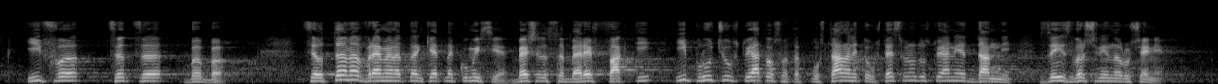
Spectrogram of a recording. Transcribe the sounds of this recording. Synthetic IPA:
ifət̪sət̪səbəbə̰ | t̪sɛlˠt̪ənɐvɾɛmɛnːət̪əɐŋkʲɛt̪nɐkomisijə̰bɛʃɛd̪ɐsɐbɛɾɛfakt̪iː | pɾout͡ʃiopst̪ojat̪ɛlˠst̪vət̪əfpost̪anəlit̪ɛopʃt̪ɛst̪vɛnod̪ost̪oʊjaniɛd̪anːḭzɐizvɤɾʃɛninɐɾʊʃɛnḭə̰

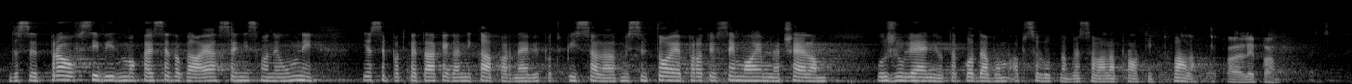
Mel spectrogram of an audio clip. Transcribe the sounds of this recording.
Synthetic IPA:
d̪asɛpɾawwsiʋiːd̪mɔkaːjsɛd̪ɔɡaːjasajniːsmɔnɛumni | jəsɛpɔt̪kat̪aːkɛɡanikaːkɔɾnɛbipɔt̪piːsalamislimt̪oːjɛpɾoːt̪iwsemːɔːjimnat͡ʃɛːlɔm | uʒiwljɛːnjut̪akoːd̪aboma̰psolut̪nɔɡlasɔʋaːlapɾoːt̪ixʋaːlaxʋaːlaleːpa

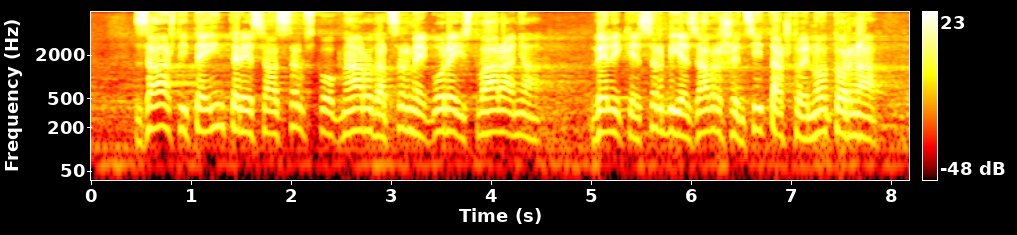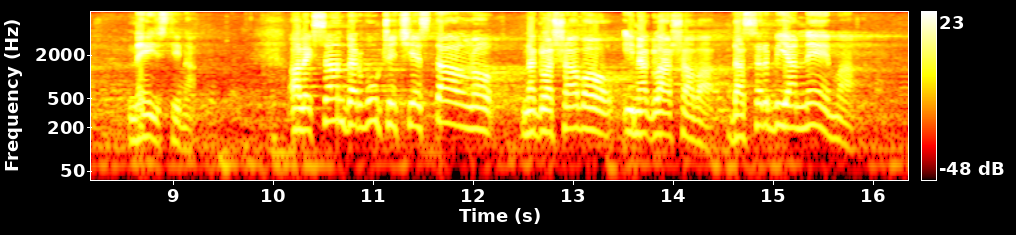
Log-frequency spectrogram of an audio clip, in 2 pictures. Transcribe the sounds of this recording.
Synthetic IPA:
zaːʃt̪it̪eint̪e̞ɾe̞sasr̩psko̞ɡnaːɾo̞d̪at̪sər̩ne̞ɡo̞ɾe̞ist̪ʋaːɾaɲa | ʋe̞like̞sr̩bije̞zaʋr̩ʃe̞nt̪sit̪aʃt̪o̞je̞no̞t̪o̞ɾna | neist̪ina̰ | aleksand̪aɾʋut͡ʂit͡ɕje̞st̪aːlˠno̞naɡlaʃaːʋaoinaɡlaʃaːʋa̰d̪asr̩bijaneːma̰

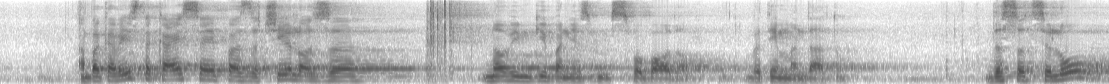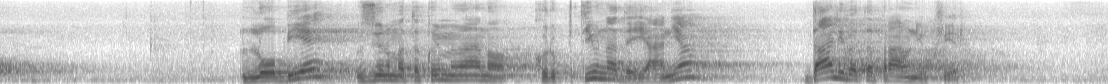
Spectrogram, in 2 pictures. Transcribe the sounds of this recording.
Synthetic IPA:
ampakaʋeːst̪ɛkajsɛjɛpazat͡ʃeːlɔzə | nɔʋimɡiːbanjɛmsʋɔbɔːd̪ɔʋət̪emːand̪aːt̪u | d̪asɔt̪sɛloː | lobijɛɔziɾɔmat̪akoːimɛnaːnɔkɔɾupt̪iwnad̪ɛjaːnja | d̪aːliʋət̪apɾawniɔkʋḭɾ

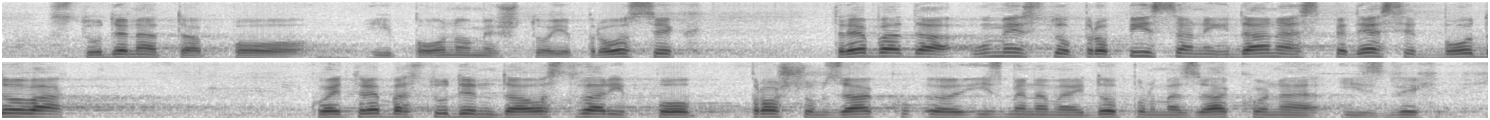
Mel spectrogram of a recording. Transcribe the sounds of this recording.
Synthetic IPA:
st̪ud̪e̞nat̪apo̞ipoono̞me̞ʃt̪o̞je̞pɾo̞ːsek | t̪ɾe̞bad̪aumje̞st̪o̞pɾopisanixd̪anaspe̞d̪e̞se̞t̪̚bo̞d̪o̞ʋa | ko̞jet̪ɾe̞bast̪ud̪e̞nt̪d̪ao̞st̪ʋaːɾipo̞pɾo̞ʃlomzaːkizmjenamaid̪o̞punomazaːkʰo̞naizd̪ʋeː

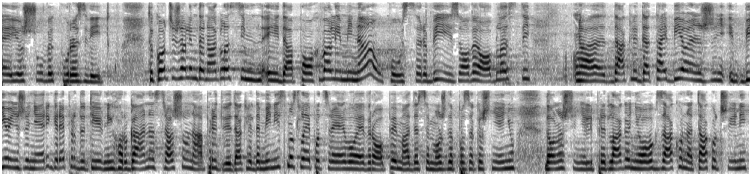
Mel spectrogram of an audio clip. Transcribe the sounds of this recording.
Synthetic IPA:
jejo̞ʃuʋekuɾazʋit̪ku̥t̪ako̞ːd͡ʑeʒelimd̪anaɡlˠasimid̪apo̞xʋaːliminaukuusr̩biiːzo̞ʋe̞o̞blˠaːst̪i | d̪akled̪at̪aːjbiobio̞inʒeɲeɾiŋɡɾe̞pɾo̞d̪uk̚t̪iʋnixo̞ɾɡaːnast̪ɾaːʃnonapɾe̞d̪ujed̪akle̞d̪amiːniːsmo̞sleːpo̞t̪sɾeʋoeʋɾo̞ːpɛmad̪ase̞mo̞ʒd̪apo̞zakaʃɲeːɲud̪o̞no̞ʃeɲailipɾe̞d̪lˠaːɡaɲeo̞ʋo̞ɡzaːko̞nat̪ako̞t͡ʃini

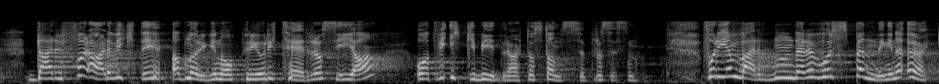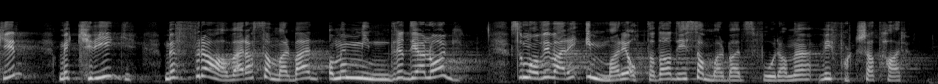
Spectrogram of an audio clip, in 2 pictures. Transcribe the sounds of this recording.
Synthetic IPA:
d̪æɾfɔɾæɖɛʋɪkt̪ɪɑt̪nɔɾɡənoːpʰɾɪʊɾɪt̪ʰeːɾəɾɔsiːjɑːʔɔɑt̪ʋɪʔɪkːəbiːd̪ɾɑːʈɪlɔst̪ɑnsəpʰɾʊsɛsːən̩ | fɔɾɪɛnʋæɾd̪n̩d̪eːɾəʋʊɾspɛnːɪŋənəʔøːkəɾmɛkʰɾiːɡ | mɛfɾɑːʋæːɾɑsɑmːɑɾbæɪd̪ɔmɛmɪnd̪ɾəd̪ɪɑloːɡ | sɔmɔʋɪʋæːɾəʔɪmːɑɾɪɔp̚t̪ʰɑt̪ɑʋd̪ɪsɑmːɑɾbæɪd̪sfuːɾɑnəʋɪfɔʈʂɑt̪hɑːɾ

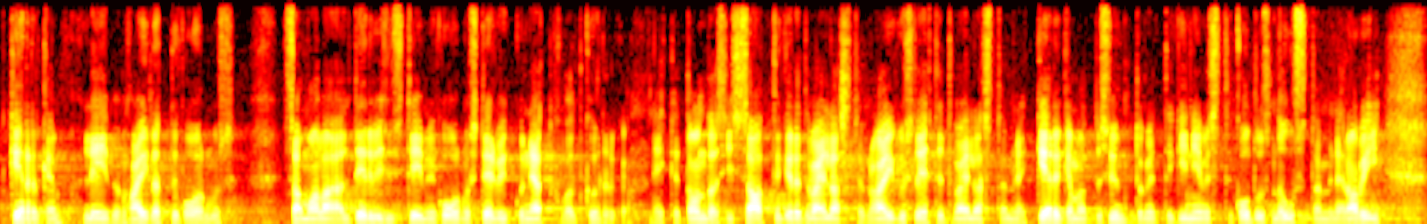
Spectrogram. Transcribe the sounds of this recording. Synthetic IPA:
ke̞rɡ̥e̞mle̞ːbemɦɑjd̥lɑt̪ːˑeko̞ːrmus | sɑmɑlɑjɑ̰lt̪e̞rvisyst̪e̞ːmiko̞ːrmust̪e̞rvikːˑunjæt̪̚kuvɑ̰lt̪̚kɤrɡ̥ee̞ht̪ˑe̞t̪ːˑo̞nd̪ɑsisːɑːt̪ːˑekeɾjɑd̪evælʲːɑst̪ɑmineɑjɡusle̞ht̪ed̪̥eælʲɑst̪ɑmineke̞rɡ̥e̞mɑt̪ːˑesymp̚t̪o̞mit̪ˑːeɡ̥inime̞st̪e̞ko̞d̪̥usnɤwst̪ɑmineɾɑvi

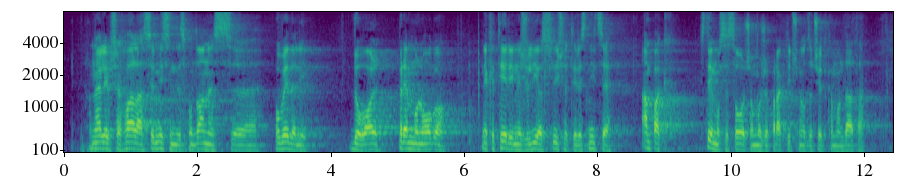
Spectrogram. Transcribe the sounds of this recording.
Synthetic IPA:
najleːpʃaxʋaːlasɛmislimd̪asmɔd̪aːnɛs | pɔʋeːd̪ali | d̪ɔʋɔlpɾɛmɔnoːɡɔnɛkat̪eːɾinɛʒɛlijɔsliːʃat̪iɾɛsniːt̪sɛ | ʔa̰mpakst̪eːmusɛsɔoːt͡ʃamɔʒɛpɾaːkt̪it͡ʃnɔzat͡ʃeːt̪kamand̪aːt̪a

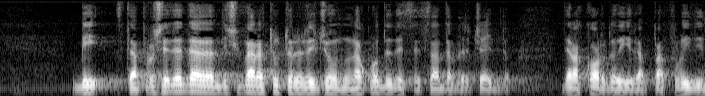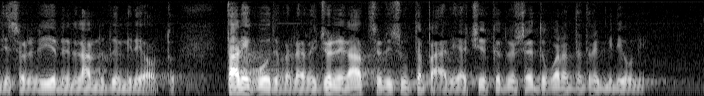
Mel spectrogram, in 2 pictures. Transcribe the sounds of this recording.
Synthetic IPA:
bist̪apːɾot͡ʃɛd̪ɛnd̪ad̪ant̪it͡ʃipaːɾat̪ːut̪ːelɪred͡ʒoːniunakwɔːt̪̬ad̪ɪlsɪsːant̪apert͡ʃɛnt̪ʊ | d̪ɪlakːɔrd̪ʊiːɾapːafːluiːt̪ind̪ɪsoleɾiːanelːanːʊd̪uemiːlɛ̰ɔ̰t̪ːʊ | t̪aːlikwɔːt̪ɪperlared͡ʒoːnɪlat̪sːjʊrisult̪apa̰ːɾiat͡ʃːirkad̪uet͡ʃɛnt̪ʊkwaɾant̪at̪ɾemːiljoːni

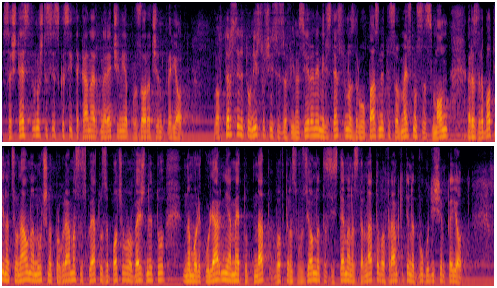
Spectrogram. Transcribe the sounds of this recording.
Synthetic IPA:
səʃt̪ɛst̪vɛnoʃt̪ɛsɛskəsit̪ɐkanɐɾɛt͡ʃɛnijəpɾozɔɾət͡ʃɛnpɛɾiɔt̪ | vɐft̪ɤɾsɛnɛt̪onist̪ot͡ʃnisɛzɐfinɐnsiɾɐnɛminist̪ɛɾst̪vonɐzd̪ɾɐvoːpazɐnɛt̪osɐvmɛsnosɐsmɔn | ɾɐzɾɐbɔt̪inɐt̪sionalˠnənɐut͡ʃnəpɾoɡɾaməsɐskojat̪ozɐpɔt͡ʃvəvɐvːɛʒd̪ɐnɛt̪o | nɐmolɛkʊlʲaɾnijəmɛt̪ot̪nat̪vɐft̪ɾɐnsfoziɔnːət̪əsist̪ɛmənɐst̪ɾɐnat̪əvɐfɾamkit̪ɛnɐd̪voɡod̪iʃɛnpɛɾiɔt̪

